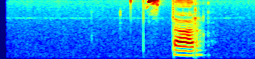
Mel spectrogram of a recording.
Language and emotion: Russian, neutral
